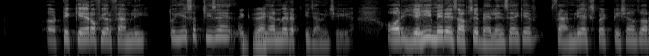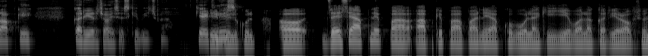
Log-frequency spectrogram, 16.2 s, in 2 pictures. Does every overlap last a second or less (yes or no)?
yes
